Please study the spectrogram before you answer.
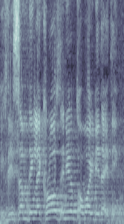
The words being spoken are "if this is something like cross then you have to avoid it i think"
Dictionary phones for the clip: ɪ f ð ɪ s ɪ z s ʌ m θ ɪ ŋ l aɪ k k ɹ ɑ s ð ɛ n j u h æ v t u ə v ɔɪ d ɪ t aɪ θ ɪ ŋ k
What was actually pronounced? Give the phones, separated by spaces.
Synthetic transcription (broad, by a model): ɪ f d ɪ ɪ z s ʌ m t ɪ ŋ l aɪ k k ɹ ɑ s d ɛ n j u h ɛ f t u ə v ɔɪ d ɪ t aɪ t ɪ ŋ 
